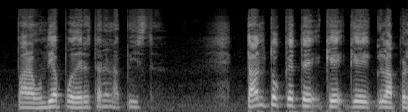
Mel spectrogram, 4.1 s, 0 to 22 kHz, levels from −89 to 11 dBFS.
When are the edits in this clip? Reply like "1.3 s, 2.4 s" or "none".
2.3 s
